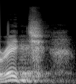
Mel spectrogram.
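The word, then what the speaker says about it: wretch: পর ওল্ড রেচ উচ্চারণ লক্ষ্য করো। রেচ বেচারা বুড়ো মানুষটা।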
